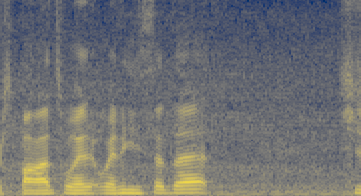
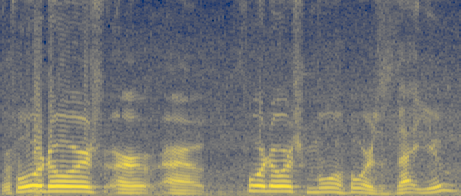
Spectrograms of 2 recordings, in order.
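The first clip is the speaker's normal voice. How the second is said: higher, louder, slow courtroom grilling; mock prosecutor; 5 semitones higher, 7 dB louder, slower than usual. Attorney reading the defendant's TikTok name to him, slow and loud. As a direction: lay the name out word by word for the jury. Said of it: "prosecutor questioning in court".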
